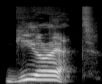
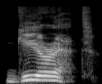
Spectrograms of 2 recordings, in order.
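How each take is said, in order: The two takes are said the same way.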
